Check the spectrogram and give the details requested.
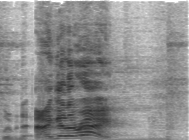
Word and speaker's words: Luminea: And there's a pronunciation guide at the top. Luminea.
